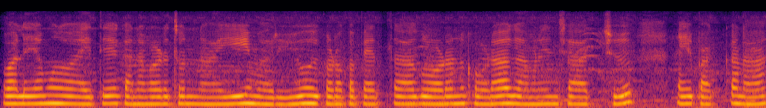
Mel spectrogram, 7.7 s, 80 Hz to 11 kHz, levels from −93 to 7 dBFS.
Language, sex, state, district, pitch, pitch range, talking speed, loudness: Telugu, female, Andhra Pradesh, Krishna, 215 Hz, 210-225 Hz, 95 wpm, -15 LUFS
